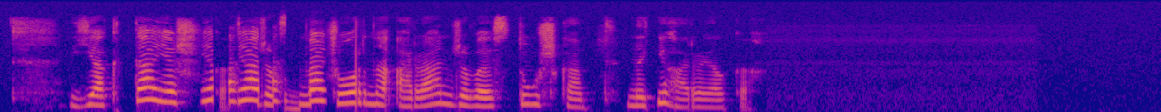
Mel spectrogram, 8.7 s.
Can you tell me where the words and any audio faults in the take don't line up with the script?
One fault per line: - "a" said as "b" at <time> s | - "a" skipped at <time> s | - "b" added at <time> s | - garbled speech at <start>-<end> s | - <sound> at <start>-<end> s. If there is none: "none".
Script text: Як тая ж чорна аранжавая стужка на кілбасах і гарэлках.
- garbled speech at 1.5-2.4 s
- "кілбасах" skipped at 4.8 s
